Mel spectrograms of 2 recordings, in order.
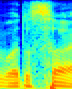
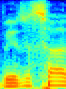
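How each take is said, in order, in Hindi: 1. पहला स्वर 'a' की आवाज़ है। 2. पहला स्वर 'i' की आवाज़ है। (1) "ज़बर के साथ पढ़ा जाता है" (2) "ये विरसा नहीं है"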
